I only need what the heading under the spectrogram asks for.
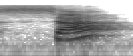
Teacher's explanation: this is Dental so this is just a regular s sound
